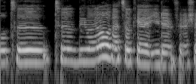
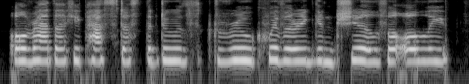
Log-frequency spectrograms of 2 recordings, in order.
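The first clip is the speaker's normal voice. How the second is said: loud, clear, put-on British accent; 7 dB louder than usual. Reading aloud a line by a writer they like, in a British accent. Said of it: "I don't know why I'm doing a British accent".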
